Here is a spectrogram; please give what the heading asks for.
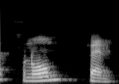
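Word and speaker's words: Phnom Penh: बड़ी अजीब सी कैपिटल है, ठीक है, इसको प्रोनाउंसिएशन कर लेना। ये है फ्नोम फेन, ये कैपिटल है कंबोडिया की।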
